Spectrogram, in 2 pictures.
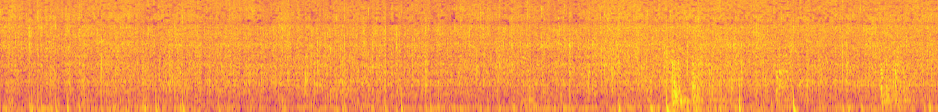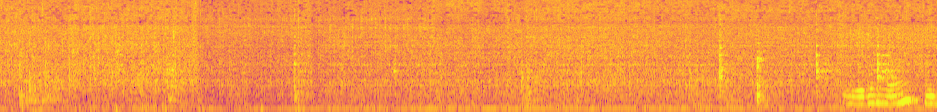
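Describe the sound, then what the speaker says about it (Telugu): Mint leaves frying in a kadai, a continuous loud sizzle and hiss of oil with occasional stirring scrapes, steady throughout and heard up close without talk. "అదే కళాయిలో కడిగి పెట్టుకొని పుదీనా వేసి ఫ్రై చేసుకోవాలి."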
